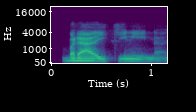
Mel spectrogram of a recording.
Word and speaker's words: bradicinina: sustancia llamada Brain ya o se escribe bradicinina No pero se pronuncia bradiquinina ya se pronuncia bradicinina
